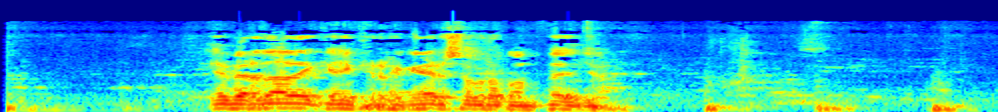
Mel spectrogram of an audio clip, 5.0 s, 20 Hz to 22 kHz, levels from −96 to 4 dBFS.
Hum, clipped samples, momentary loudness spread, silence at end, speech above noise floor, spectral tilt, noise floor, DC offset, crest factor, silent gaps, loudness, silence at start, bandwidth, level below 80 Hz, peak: none; under 0.1%; 20 LU; 0.15 s; 29 dB; -4.5 dB/octave; -41 dBFS; under 0.1%; 14 dB; none; -12 LUFS; 0.05 s; 11.5 kHz; -34 dBFS; 0 dBFS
